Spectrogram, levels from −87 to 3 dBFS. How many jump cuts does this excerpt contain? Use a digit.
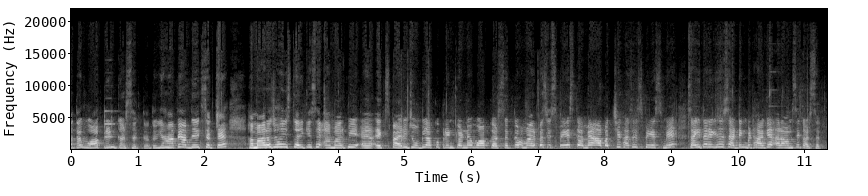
0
